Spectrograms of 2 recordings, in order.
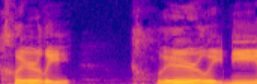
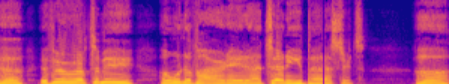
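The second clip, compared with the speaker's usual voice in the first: throat-straining put-on voice, higher; 12 semitones higher than usual. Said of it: "That hurts trying to do that voice".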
